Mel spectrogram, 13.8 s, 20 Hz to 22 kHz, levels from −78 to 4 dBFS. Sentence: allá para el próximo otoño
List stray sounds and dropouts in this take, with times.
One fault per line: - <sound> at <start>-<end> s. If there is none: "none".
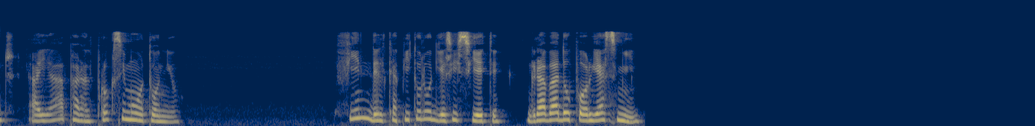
none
